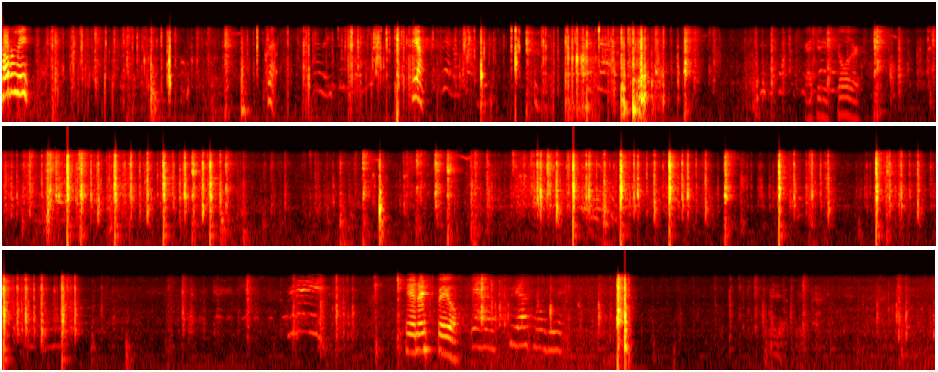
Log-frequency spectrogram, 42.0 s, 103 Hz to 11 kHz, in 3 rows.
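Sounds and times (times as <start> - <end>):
toy blasters clicking and clattering: 0.6 - 17.6, 18.2 - 29.3, 35.1 - 36.4.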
